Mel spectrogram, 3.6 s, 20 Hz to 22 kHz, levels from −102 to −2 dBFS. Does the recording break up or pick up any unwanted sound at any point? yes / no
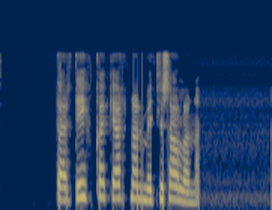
no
